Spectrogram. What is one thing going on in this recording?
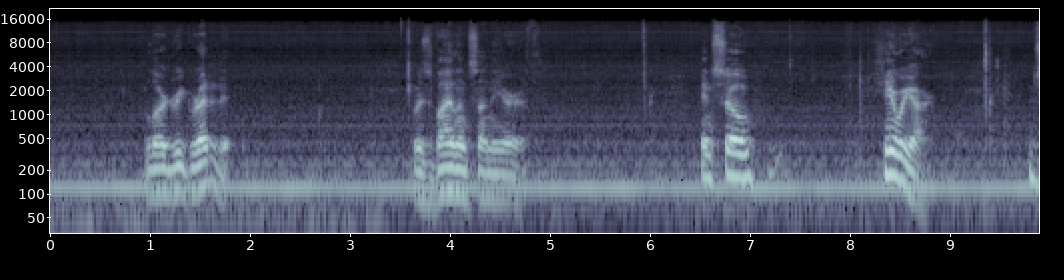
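A middle-aged man speaks calmly and close up in short phrases with pauses.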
